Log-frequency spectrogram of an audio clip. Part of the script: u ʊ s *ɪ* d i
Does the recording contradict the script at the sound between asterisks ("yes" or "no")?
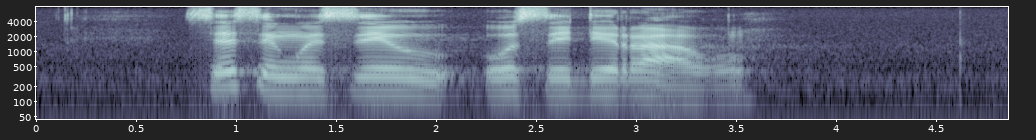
no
